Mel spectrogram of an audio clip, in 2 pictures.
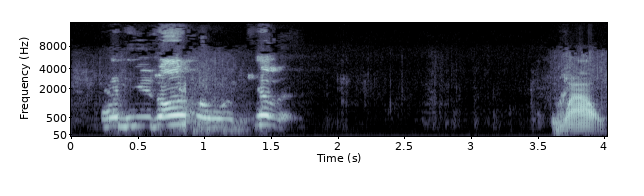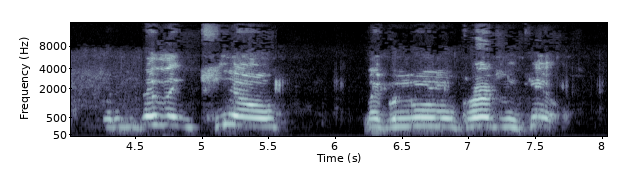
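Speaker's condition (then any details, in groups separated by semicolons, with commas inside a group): Cerebral palsy; uses wheelchair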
